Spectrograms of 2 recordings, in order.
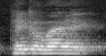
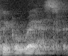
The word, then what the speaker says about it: picaresque: Pick away novel. Say that one again. Pick away. It's pronounced picaresque.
